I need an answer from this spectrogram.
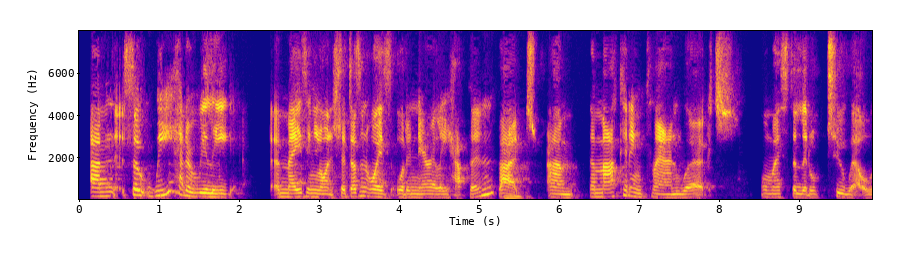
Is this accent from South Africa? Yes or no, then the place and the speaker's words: no; Sydney, New South Wales, Australia; we grew up in Sydney and the North Shore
